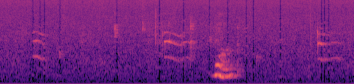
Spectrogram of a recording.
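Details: Nineteen-day-old kittens mewing, with a mother cat nearby: thin high meows, some falling, others with a wavering rise, spaced irregularly over several seconds, one louder and lower meow near the middle, faint voices in a quiet room.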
